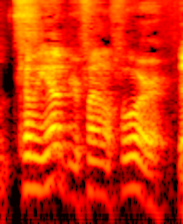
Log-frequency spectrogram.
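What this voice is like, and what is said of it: Radio announcer voice. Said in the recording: “nice radio voice”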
